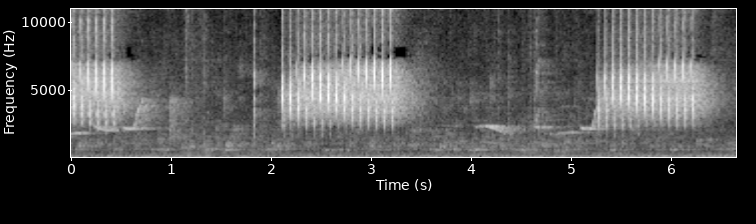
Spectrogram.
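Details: Ngebren song of a hill prinia, called ciblek gunung and dubbed AK47: three rattling bursts of fast, evenly pulsed high trills about a second long, with quiet gaps and faint thin whistles between them.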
